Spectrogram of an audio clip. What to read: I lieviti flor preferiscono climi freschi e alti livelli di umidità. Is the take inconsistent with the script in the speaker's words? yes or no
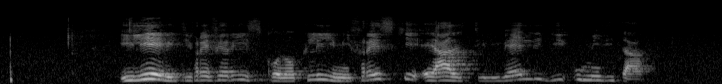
yes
